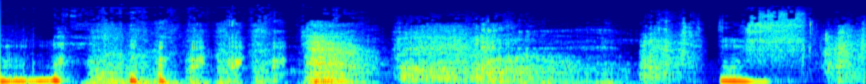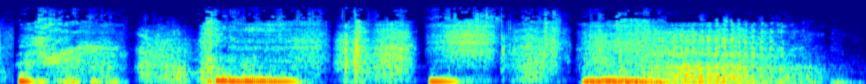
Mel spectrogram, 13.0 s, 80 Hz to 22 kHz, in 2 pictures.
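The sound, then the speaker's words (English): A 7-foot-tall wolf-like beast roars and growls in a string of loud, guttural bursts with short breaths and pauses between them, continuing for about thirteen seconds. “The cute girl who works in accounting just turned into a 7-foot-tall wolf, and you're still hard.”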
